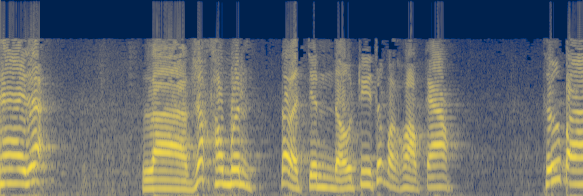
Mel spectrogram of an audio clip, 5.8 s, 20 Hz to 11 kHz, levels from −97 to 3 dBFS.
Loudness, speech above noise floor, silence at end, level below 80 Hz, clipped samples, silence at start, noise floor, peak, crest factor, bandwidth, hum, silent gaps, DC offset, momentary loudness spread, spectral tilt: -8 LUFS; 37 dB; 0 s; -42 dBFS; 0.7%; 0 s; -44 dBFS; 0 dBFS; 8 dB; 8.6 kHz; none; none; under 0.1%; 9 LU; -7.5 dB/octave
